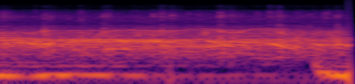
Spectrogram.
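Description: A large high school football crowd cheers for Northside, with packed student sections giving a loud, sustained roar and shouts that carry on without a break.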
